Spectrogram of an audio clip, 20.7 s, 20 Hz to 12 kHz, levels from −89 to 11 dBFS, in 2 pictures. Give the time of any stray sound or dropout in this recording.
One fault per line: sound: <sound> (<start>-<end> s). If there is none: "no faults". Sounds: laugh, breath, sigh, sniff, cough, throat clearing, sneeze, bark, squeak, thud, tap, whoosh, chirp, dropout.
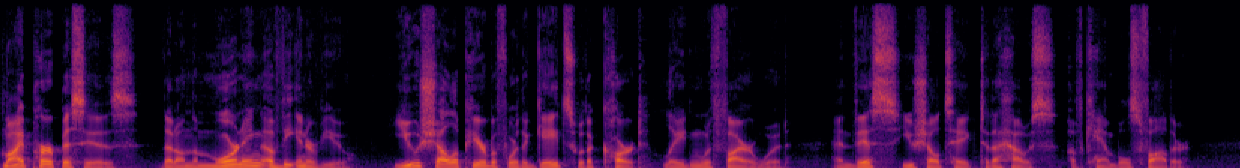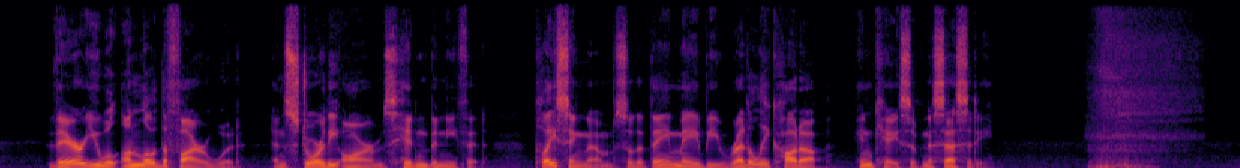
sound: sigh (19.4-20.4 s)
